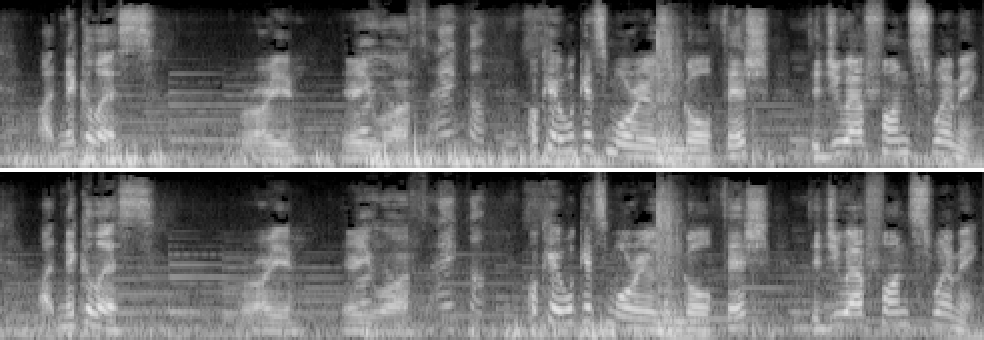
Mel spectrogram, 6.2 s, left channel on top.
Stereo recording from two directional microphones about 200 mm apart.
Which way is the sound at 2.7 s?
15° left (ahead or behind).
